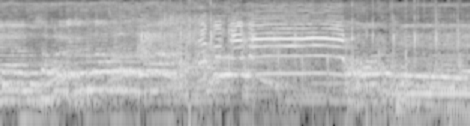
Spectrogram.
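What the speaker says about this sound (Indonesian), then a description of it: "boleh kasih tepuk tangan" Church worship service audience gives applause and cheering with mixed voices, loud and continuous as a crowd noise that swells and rings throughout.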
